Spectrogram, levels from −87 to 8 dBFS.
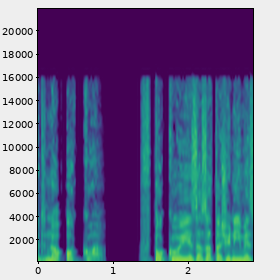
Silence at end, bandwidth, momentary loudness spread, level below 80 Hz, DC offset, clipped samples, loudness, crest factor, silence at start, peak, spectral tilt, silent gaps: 0 s; 16.5 kHz; 11 LU; -46 dBFS; under 0.1%; under 0.1%; -15 LUFS; 16 dB; 0 s; 0 dBFS; -4.5 dB/octave; none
